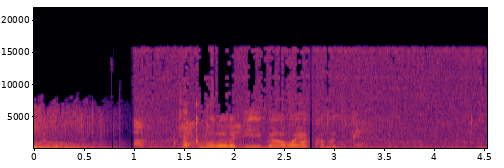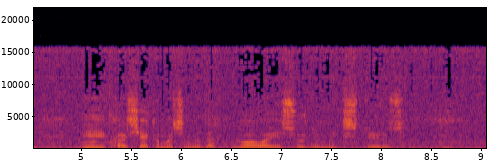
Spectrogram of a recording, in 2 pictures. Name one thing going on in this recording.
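A man speaks calmly and close by, outdoors.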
